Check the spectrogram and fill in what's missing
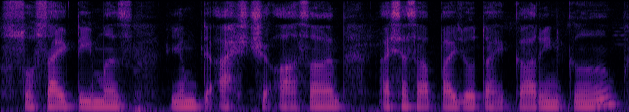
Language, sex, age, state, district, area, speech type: Kashmiri, male, 18-30, Jammu and Kashmir, Ganderbal, rural, spontaneous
